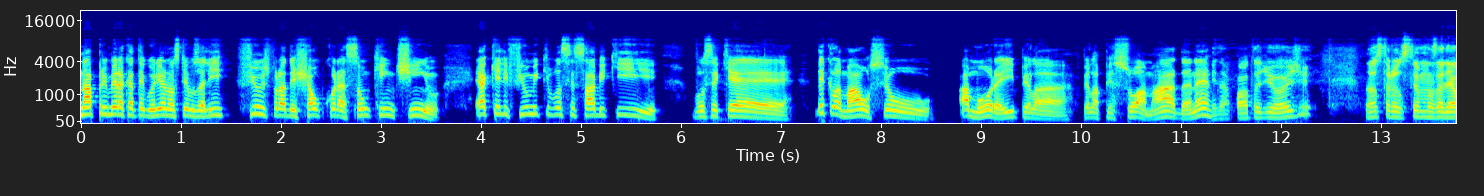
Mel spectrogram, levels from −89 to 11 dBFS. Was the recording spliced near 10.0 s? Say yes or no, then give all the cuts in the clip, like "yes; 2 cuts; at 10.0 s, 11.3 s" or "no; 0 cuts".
no; 1 cut; at 11.3 s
